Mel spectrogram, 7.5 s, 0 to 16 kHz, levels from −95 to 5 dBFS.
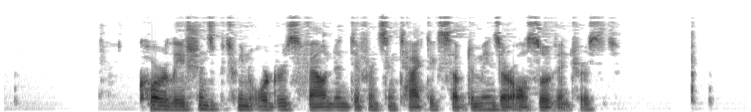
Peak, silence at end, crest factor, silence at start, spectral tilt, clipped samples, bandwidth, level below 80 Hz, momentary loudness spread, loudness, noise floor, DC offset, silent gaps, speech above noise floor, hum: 0 dBFS; 0.6 s; 22 dB; 1.4 s; -5 dB/octave; under 0.1%; 9.4 kHz; -54 dBFS; 19 LU; -21 LUFS; -88 dBFS; under 0.1%; 6.81-6.90 s; 67 dB; none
